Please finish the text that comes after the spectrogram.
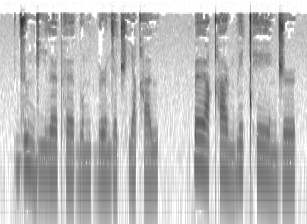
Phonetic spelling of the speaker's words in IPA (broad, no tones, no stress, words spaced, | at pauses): d͡zɯŋɡiː lœpʰœːɡ͡bomi ɡ͡bə˞nzœt͡ʃʰiːqʰɯː | k͡pœː qʰə˞ mbe ǃʰeː nd͡ʒə˞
